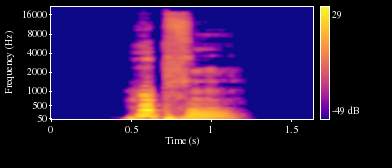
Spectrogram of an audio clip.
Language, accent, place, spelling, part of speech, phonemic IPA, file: German, Germany, Berlin, hupfen, verb, /ˈhʊpfən/, De-hupfen.ogg
- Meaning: alternative form of hüpfen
